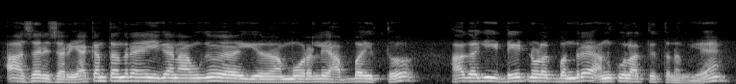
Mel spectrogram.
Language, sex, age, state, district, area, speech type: Kannada, male, 30-45, Karnataka, Vijayanagara, rural, spontaneous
